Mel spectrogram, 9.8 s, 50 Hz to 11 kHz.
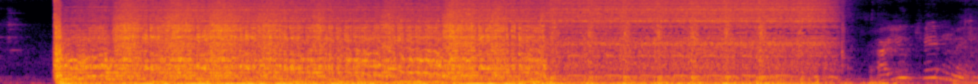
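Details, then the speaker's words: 1971 Dodge A500 ex-US Air Force dump truck, reportedly 318 engine, cranked while distributor timing is adjusted: starter churns, engine catches and roars several seconds, then sags and dies; brief fire on cranking. ">> Did she just run for a second there?"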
